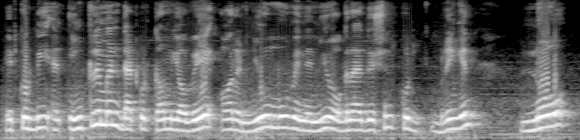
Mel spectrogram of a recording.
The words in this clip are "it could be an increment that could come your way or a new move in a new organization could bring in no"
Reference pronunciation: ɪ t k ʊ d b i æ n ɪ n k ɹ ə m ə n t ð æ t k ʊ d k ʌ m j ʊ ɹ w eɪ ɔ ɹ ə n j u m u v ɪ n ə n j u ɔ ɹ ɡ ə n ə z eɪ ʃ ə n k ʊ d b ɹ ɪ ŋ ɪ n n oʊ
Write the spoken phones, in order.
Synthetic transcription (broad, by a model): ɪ t k ʊ d b i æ n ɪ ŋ k ɹ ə m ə n t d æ t k ʊ d k ʌ m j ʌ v eɪ ɔ ɹ ə n j u m u v ɪ n ə n j u ɔ ɹ ɡ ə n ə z eɪ ʃ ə n k ʊ d b ɹ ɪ ŋ ɪ n n oʊ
